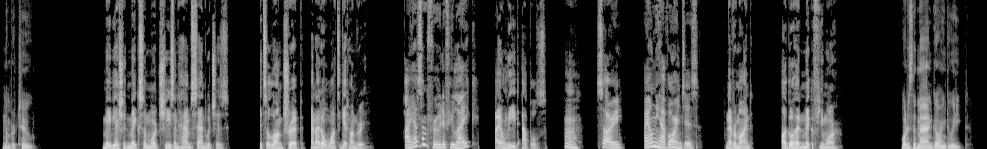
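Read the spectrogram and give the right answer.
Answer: Cheese and ham sandwiches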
